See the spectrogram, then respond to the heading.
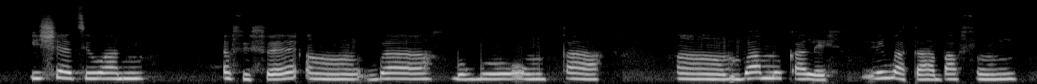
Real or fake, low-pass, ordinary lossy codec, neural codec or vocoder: fake; 19.8 kHz; none; vocoder, 44.1 kHz, 128 mel bands, Pupu-Vocoder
